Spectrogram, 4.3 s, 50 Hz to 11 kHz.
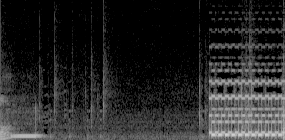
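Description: A few faint clicks, then about three seconds in a Nortel T7316 desk phone starts ringing for an incoming call: a loud electronic ring that warbles rapidly, about a dozen pulses a second.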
